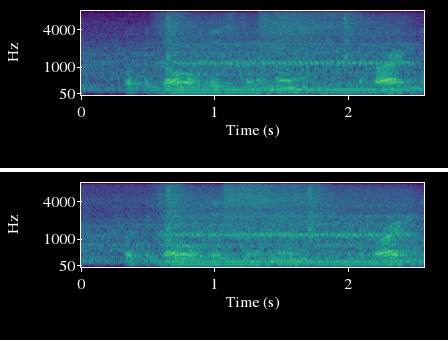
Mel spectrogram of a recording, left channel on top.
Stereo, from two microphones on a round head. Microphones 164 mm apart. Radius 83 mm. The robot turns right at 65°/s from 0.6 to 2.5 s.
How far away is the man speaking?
About 4.5 m.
